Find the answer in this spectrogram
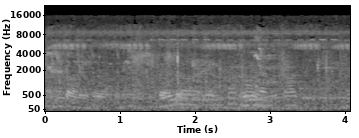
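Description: Insects chirping in repeated high-pitched trills, each lasting about half a second to a second, with faint distant voices underneath.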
